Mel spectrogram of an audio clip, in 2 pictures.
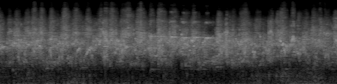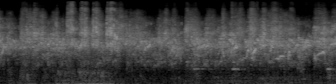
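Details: Funny noises from pet budgies: steady high twittering and chirruping with intermittent harsh squawks, a sustained flock-like babble with few gaps.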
